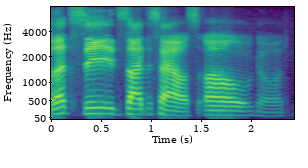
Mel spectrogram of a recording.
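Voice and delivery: ordinary delivery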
